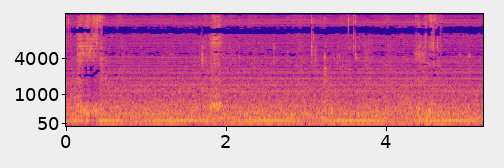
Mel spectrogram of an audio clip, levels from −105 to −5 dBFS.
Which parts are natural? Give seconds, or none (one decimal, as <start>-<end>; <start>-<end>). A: 0.0-5.2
